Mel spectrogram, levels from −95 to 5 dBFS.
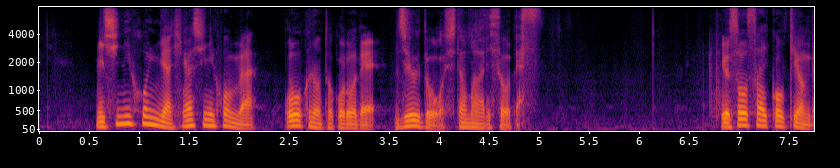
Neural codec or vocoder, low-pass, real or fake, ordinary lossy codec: codec, 16 kHz, 2 kbps, FreqCodec, larger model; none; fake; none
